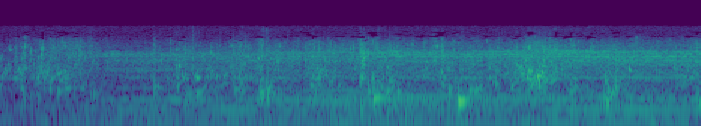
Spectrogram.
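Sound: waves lapping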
